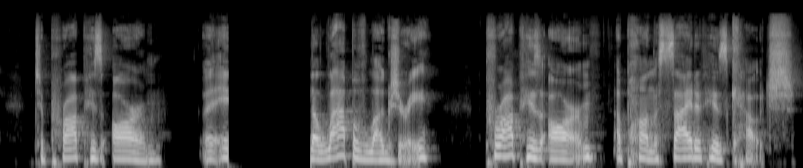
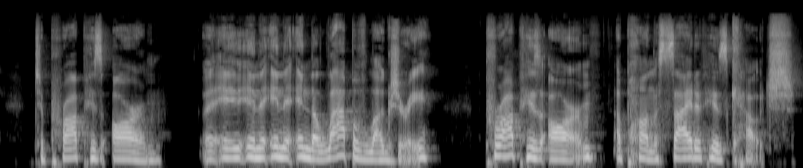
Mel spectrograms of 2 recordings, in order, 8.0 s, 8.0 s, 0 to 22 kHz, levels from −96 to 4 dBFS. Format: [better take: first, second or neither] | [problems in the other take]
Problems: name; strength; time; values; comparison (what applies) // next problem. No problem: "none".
second | audio cutting out; at 2.5 s for 1 s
